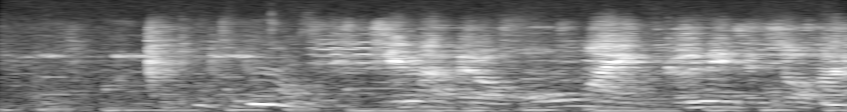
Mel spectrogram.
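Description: A TikTok clip playing through a phone speaker: a faint cricket-chirp sound effect in the quiet first moment, then a voice over background music.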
